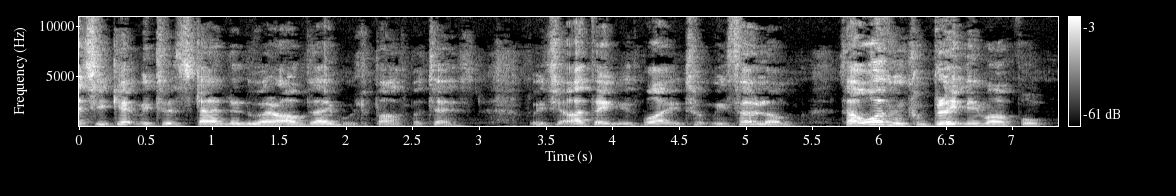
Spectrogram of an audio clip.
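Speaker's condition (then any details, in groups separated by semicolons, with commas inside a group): Cerebral palsy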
